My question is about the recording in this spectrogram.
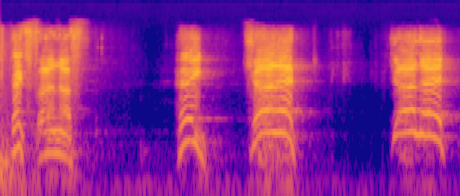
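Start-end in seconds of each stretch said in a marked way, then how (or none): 1.8-4.5 loud, high call across the apartment. Acted. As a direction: shout for her from the door. Calling out to Janet indoors.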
